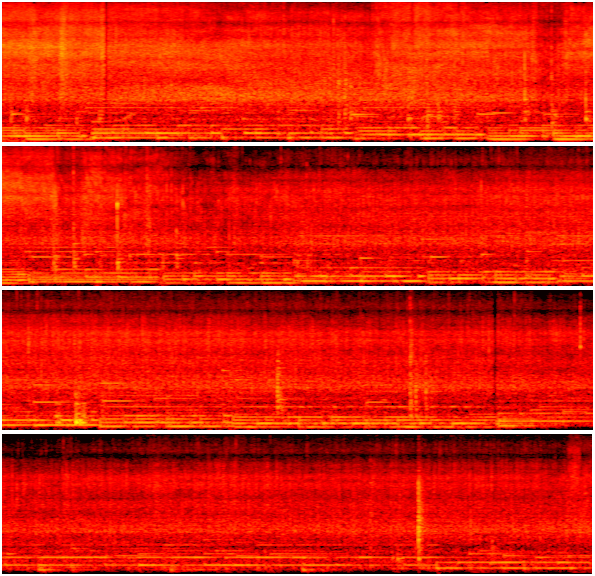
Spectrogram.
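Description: Moringa leaves and chopped vegetables sizzling as they fry in an open stainless steel wok, stirred with a wooden spatula at the start. The sizzle eases a little after about ten seconds, and there are a few sharp clicks.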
